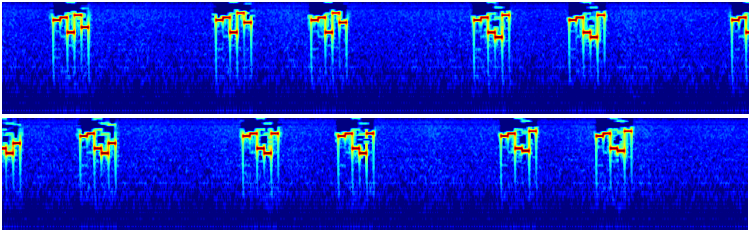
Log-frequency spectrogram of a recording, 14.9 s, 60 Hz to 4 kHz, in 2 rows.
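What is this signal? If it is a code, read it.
Five-tone selective call (ZVEI), heard as quick runs of five tones, tones of about 70 ms. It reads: 89305 89337 89337 89310 89310 89315 89315 89319 89319 89320 89320
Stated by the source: ZVEI five-tone selective call received by SDR.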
